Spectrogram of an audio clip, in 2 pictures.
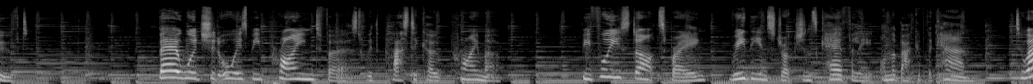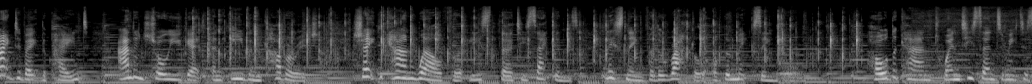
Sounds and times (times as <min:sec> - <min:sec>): Speech: 0:00.0 - 0:00.3, 0:01.6 - 0:05.0, 0:05.8 - 0:18.4, 0:19.0 - 0:20.6
Music: 0:00.0 - 0:20.6.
